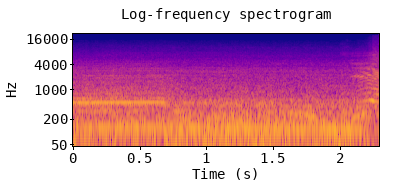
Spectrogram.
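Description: Loud and close, a Ducati Panigale V4 SP2 motorcycle engine roars continuously as it drops through the gears, with pitch shifts and a rising rev burst at the end.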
